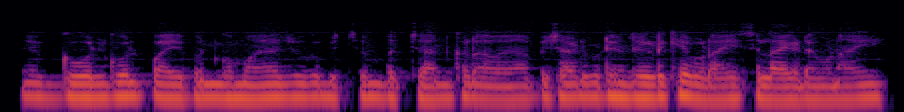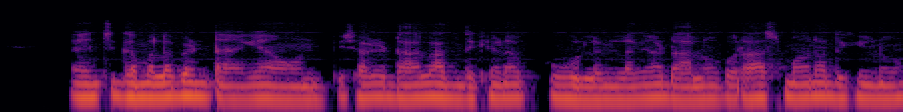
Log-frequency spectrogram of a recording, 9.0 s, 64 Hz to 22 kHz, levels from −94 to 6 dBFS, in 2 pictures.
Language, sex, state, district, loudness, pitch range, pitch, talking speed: Garhwali, male, Uttarakhand, Tehri Garhwal, -40 LUFS, 130-140 Hz, 135 Hz, 205 wpm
